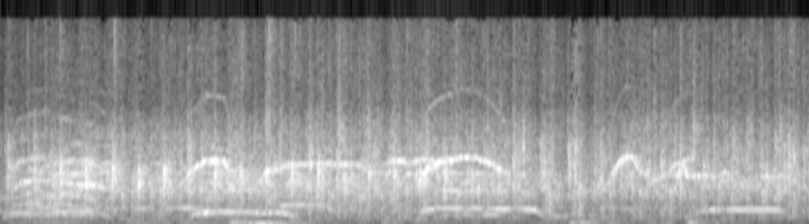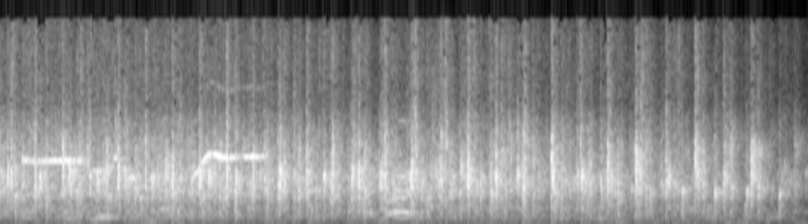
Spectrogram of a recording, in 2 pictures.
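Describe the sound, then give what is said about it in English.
Sustained audience applause at a forum, welcoming a speaker before his talk, lasts about sixteen seconds, a dense steady wash of many hands clapping, with a few scattered whoops and voices rising through it. “Well, you know, it gets embarrassing when the applause you get before you speak are longer than the applause you get after you speak.”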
